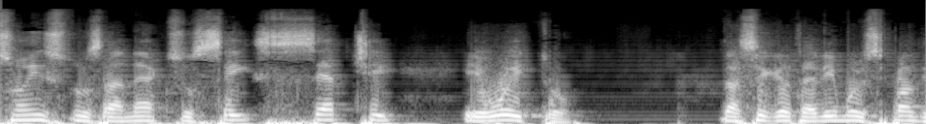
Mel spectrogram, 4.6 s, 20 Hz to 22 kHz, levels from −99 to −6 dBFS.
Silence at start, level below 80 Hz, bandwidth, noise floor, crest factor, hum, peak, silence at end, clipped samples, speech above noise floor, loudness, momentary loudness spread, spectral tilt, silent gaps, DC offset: 0 s; -16 dBFS; 11.5 kHz; -43 dBFS; 8 dB; none; -2 dBFS; 0 s; under 0.1%; 34 dB; -12 LUFS; 7 LU; -6 dB/octave; none; under 0.1%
